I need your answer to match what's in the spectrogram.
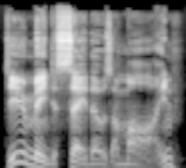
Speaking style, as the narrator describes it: he cried

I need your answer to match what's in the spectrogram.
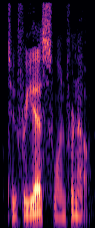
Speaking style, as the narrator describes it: I muttered

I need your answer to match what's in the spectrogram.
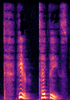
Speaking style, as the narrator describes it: Mercy exclaimed

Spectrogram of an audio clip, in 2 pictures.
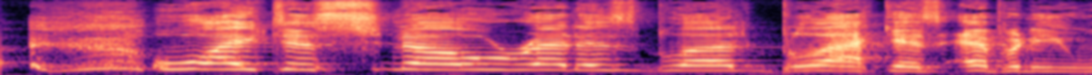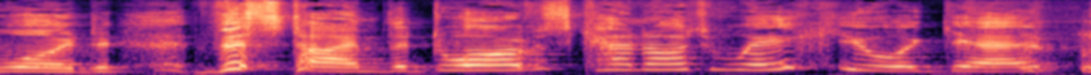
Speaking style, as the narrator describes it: the queen looked at her with a dreadful look and laughed aloud and said

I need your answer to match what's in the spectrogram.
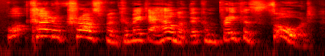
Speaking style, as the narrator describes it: shouted Joffre

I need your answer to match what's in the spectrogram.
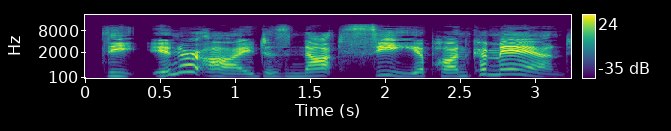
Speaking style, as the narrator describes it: she said in a scandalized tone

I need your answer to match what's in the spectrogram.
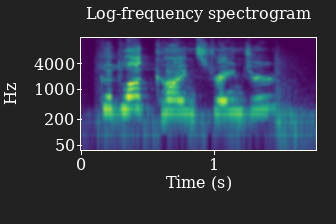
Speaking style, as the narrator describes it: Katarina yelled

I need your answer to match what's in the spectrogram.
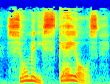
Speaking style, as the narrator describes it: he whispered to himself

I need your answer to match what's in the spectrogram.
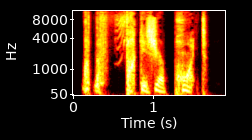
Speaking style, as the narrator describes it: Tally spat, anger taking over from shock

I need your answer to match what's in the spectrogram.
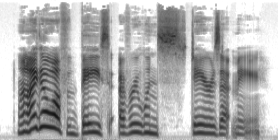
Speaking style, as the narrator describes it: Ronon says

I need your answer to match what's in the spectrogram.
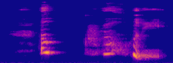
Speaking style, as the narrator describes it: he gasped

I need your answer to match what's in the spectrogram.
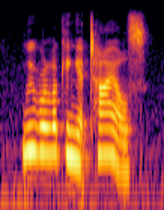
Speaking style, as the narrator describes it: CJ said quickly

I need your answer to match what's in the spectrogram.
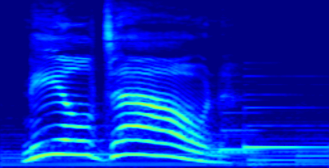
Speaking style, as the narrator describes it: the command was shouted

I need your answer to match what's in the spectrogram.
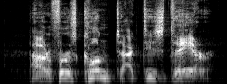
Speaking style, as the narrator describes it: growled Brunner

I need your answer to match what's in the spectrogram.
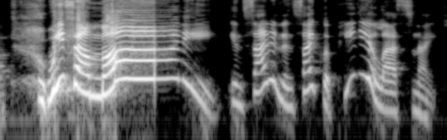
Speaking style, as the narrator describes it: Juby piped up

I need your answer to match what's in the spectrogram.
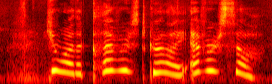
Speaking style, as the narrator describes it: cried out

